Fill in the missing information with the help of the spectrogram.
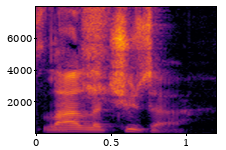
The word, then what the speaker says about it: La Lechuza: You're going a little heavy on your S's there. It's with a Z, not an S. – La Lechuza.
